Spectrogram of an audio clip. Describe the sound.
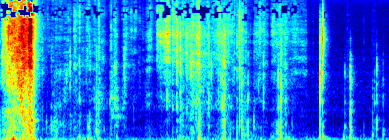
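A letter envelope is torn open: one loud, quick paper rip at the start, then softer crinkling and rustling of paper with a few small sharp ticks.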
